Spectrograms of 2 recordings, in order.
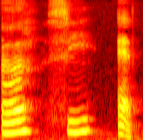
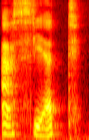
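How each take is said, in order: First: The syllables are said slowly, one at a time. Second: The syllables are said quickly as one word.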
